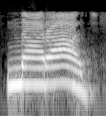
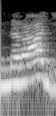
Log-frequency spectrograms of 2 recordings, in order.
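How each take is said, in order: First: It is pronounced in the standard written form. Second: It is pronounced in a regional colloquial way. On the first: This is the correct form used in writing. The speaker calls it right. "आप लिखते वक्त उसको नाराज लिखते हैं" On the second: This is how it is used in everyday regional speech. The speaker calls it wrong. "हम नाराज शब्द को इसी तरह से यूज करते हैं"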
